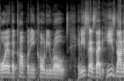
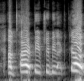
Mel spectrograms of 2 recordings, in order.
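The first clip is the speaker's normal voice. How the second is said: put-on very loud, high, near-tearful cry; 12 semitones higher, 10 dB louder than usual. Retelling a wrestler's promo line: imitating Solo Sikoa about to cry. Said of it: "He sounds like he's about to cry for a second".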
